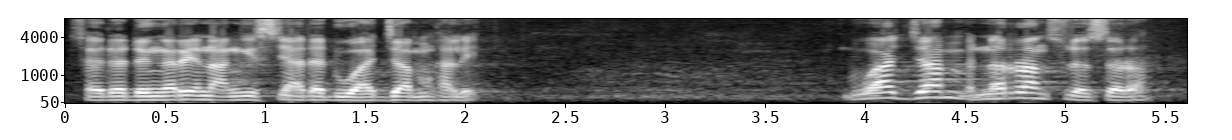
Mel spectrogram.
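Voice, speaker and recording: A man preaching a sermon as pastor, animated, often rising to shouts as he addresses the congregation. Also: medium pitch, moderate pace, creaky. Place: large worship hall. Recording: long hall reverb.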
